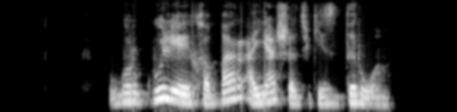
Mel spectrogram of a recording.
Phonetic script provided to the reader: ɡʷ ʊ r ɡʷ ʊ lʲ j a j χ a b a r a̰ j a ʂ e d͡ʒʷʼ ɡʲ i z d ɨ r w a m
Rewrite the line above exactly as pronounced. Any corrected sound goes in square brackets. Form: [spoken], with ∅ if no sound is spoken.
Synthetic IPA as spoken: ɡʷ ʊ r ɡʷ ʊ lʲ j a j χ a b a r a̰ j a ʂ [a] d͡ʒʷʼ ɡʲ i z d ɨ r w a m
